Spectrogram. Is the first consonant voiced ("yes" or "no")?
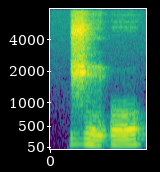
yes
